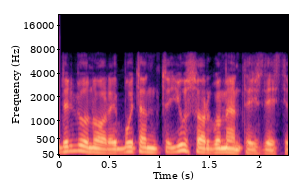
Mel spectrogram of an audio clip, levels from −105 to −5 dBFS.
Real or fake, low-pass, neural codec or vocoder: fake; 7.2 kHz; codec, 16 kHz, 16 kbps, FunCodec, trained on LibriTTS, 50 frames a second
